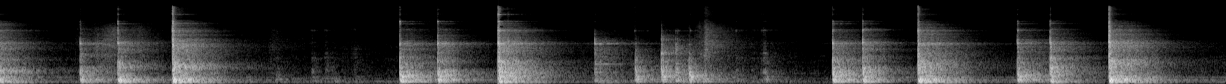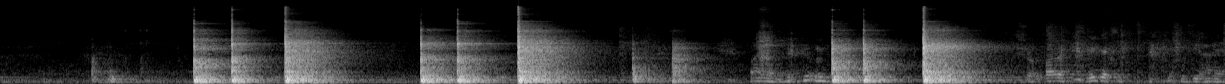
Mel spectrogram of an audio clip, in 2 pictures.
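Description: Repeated hammer blows ringing on the steel front wheel arch of a ZAZ-965 Zaporozhets, irregular strikes coming singly and in quick pairs and threes with short pauses between. The arch is being beaten back so the front tyre no longer hits it when the wheel is turned.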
